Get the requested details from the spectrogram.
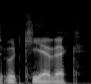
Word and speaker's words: Utqiagvik: Utqiagvik and uh,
